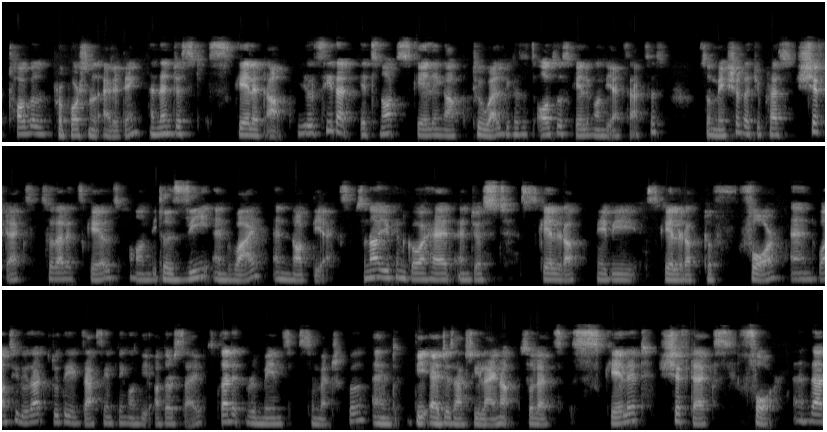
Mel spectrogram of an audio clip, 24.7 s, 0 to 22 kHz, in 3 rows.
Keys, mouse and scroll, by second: 0.6 scroll down 3, 1.2 shift+middle click, 1.4 scroll down 1, 2.2 s, 2.8 scroll down 4, 8.1 shift+x, 13.1 scroll up 1, 15.6 ctrl+click, 16.0 shift+middle click, 16.2 scroll up 3, 17.0 right click, 17.8 b, 21.6 scroll down 3, 23.0 s, 23.4 shift+x, 24.0 4, 24.3 click, 24.3 shift+middle click, 24.3 scroll up 3.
